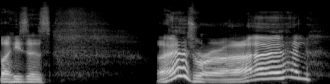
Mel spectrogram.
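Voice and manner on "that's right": put-on very drunk old man voice, higher and louder. Voicing an old man answering a player's question: very drunk old man voice. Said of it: "he's, uh, very drunk".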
